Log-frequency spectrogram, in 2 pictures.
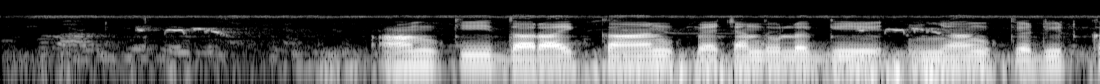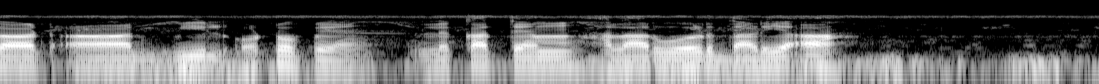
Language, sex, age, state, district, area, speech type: Santali, male, 30-45, West Bengal, Birbhum, rural, read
